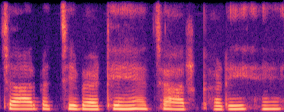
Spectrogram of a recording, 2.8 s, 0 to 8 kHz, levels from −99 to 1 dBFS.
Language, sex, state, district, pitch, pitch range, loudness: Hindi, female, Rajasthan, Jaipur, 250 Hz, 245-255 Hz, -15 LUFS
